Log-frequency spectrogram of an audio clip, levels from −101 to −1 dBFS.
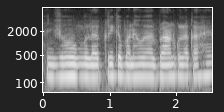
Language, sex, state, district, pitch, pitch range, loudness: Hindi, male, Punjab, Kapurthala, 145 Hz, 145-150 Hz, -17 LUFS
